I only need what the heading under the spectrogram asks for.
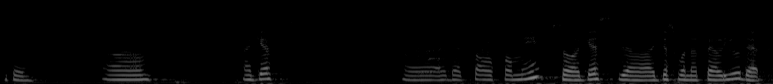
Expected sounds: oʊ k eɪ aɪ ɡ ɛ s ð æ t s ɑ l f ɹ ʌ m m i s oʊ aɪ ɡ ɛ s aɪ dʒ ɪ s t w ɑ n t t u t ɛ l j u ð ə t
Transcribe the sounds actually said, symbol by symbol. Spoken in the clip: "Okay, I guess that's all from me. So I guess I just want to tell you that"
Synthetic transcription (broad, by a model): oʊ k eɪ aɪ ɡ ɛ s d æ t s ɑ l f ɹ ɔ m m i s oʊ aɪ ɡ ɛ s aɪ dʒ ɪ s t w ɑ n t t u t ɛ l j u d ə t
